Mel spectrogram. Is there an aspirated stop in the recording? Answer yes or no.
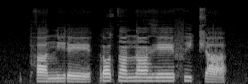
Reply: yes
